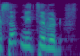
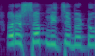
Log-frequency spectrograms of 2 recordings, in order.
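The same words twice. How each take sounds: First: Said in the usual way. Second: Mock shout. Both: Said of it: "वो खड़ा होके कहता है".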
